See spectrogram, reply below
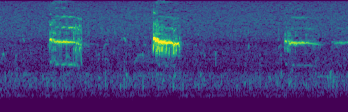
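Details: A Dunlin in flight gives its flight call: three harsh, buzzy, slightly descending 'treeep' notes spaced about a second apart, the middle one loudest, over a faint low hiss.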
